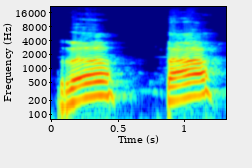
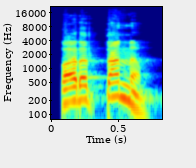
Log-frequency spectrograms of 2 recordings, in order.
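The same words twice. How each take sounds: First: बरता stretched very slowly, rising at the end; syllable-by-syllable demo. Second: Said in the usual way. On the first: Shown as a demonstration. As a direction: drag out बरता, ba-ra-ta. (बरता को बहुत धीरे, ऊपर उठाते हुए) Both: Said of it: "देख लो बर्तन ऐसे होता".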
